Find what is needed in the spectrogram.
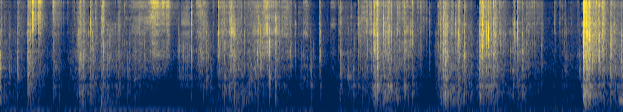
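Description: Plastic snack bag crinkling and rustling in the hands as it is pulled and twisted to get it open, with a sharp, loud burst near the end as the bag gives way and tears open.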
